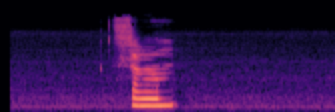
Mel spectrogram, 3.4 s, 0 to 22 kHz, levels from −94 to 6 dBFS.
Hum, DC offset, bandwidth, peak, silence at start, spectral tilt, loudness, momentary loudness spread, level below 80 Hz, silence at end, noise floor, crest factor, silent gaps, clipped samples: none; under 0.1%; 11.5 kHz; -8 dBFS; 1.15 s; -3 dB/octave; -21 LUFS; 20 LU; -82 dBFS; 1.65 s; -56 dBFS; 20 dB; none; under 0.1%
